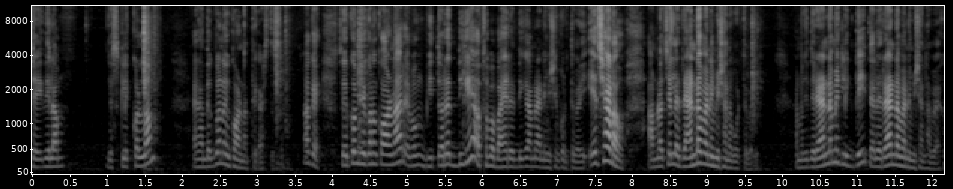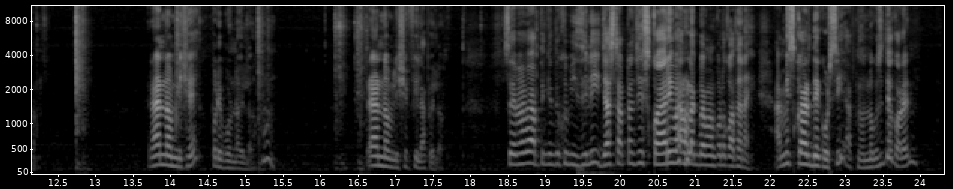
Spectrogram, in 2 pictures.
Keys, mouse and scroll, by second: 0.8 click, 1.6 space, 3.3 space, 7.8 click, 9.5 ctrl+z, 10.6 click, 12.3 click, 12.9 space, 14.2 space, 14.8 click, 15.3 space, 16.6 space, 18.4 click, 18.4 space.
